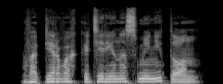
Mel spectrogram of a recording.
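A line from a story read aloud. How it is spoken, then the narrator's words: Sighing. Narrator (Russian): вздохнула Елизавета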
